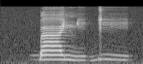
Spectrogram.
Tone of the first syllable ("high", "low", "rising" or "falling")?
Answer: high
